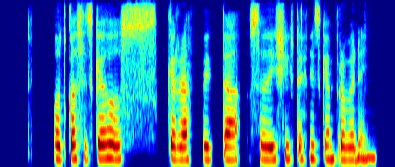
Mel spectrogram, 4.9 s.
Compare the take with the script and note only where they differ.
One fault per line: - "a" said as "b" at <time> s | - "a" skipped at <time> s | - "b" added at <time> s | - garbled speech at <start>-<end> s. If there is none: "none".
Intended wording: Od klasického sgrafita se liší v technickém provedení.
none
